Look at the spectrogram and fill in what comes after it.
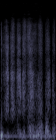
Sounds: Writing, home sounds

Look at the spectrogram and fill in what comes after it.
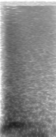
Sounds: Whoosh

